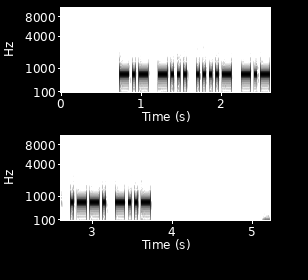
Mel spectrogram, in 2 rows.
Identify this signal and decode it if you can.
Morse code, heard as a keyed tone, about 38 wpm, 700 Hz. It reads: KB4KPX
